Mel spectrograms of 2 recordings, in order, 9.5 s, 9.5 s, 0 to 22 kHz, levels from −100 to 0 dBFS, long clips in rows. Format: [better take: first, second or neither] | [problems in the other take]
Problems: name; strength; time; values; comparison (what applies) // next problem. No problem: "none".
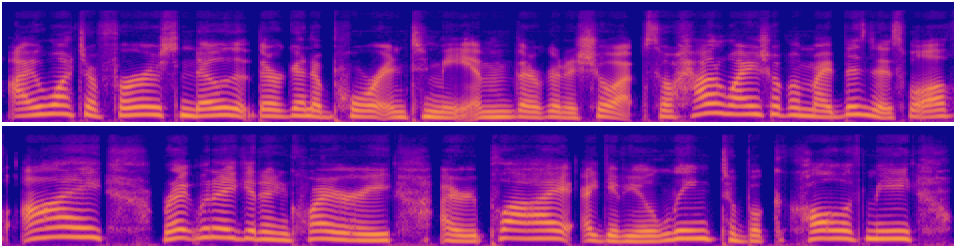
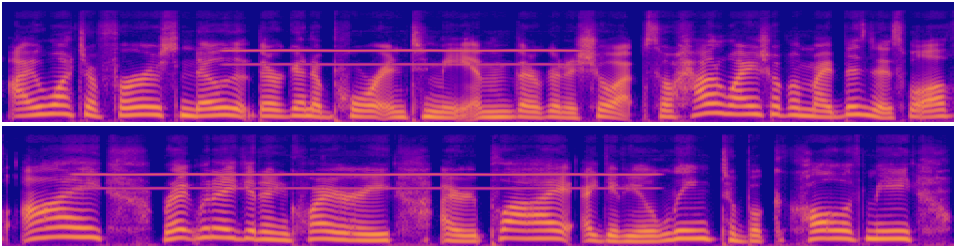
first | high-pitched whine; loud; from 1 to 3 s and from 5 to 8 s; 4 kHz, 9 dB below the speech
